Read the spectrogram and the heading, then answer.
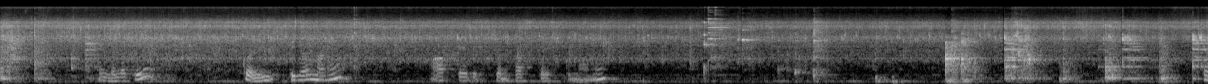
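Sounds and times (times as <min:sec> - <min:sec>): steel spoon scraping a pan: 0:00.0 - 0:02.3, 0:09.5 - 0:12.0
onions sizzling in hot oil: 0:00.0 - 0:12.0.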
